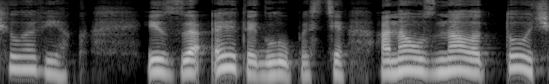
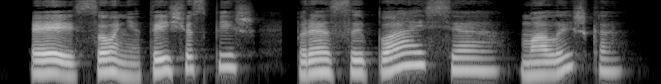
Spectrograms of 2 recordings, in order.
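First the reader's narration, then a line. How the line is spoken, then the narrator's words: Sing-song drawl. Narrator (Russian): Нараспев протянул Маркус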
